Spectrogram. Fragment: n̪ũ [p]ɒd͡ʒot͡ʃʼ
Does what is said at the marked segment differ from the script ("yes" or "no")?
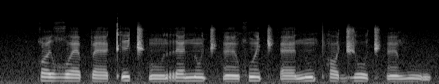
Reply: yes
